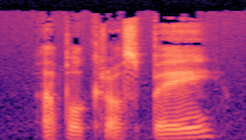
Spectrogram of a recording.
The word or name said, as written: Applecross Bay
